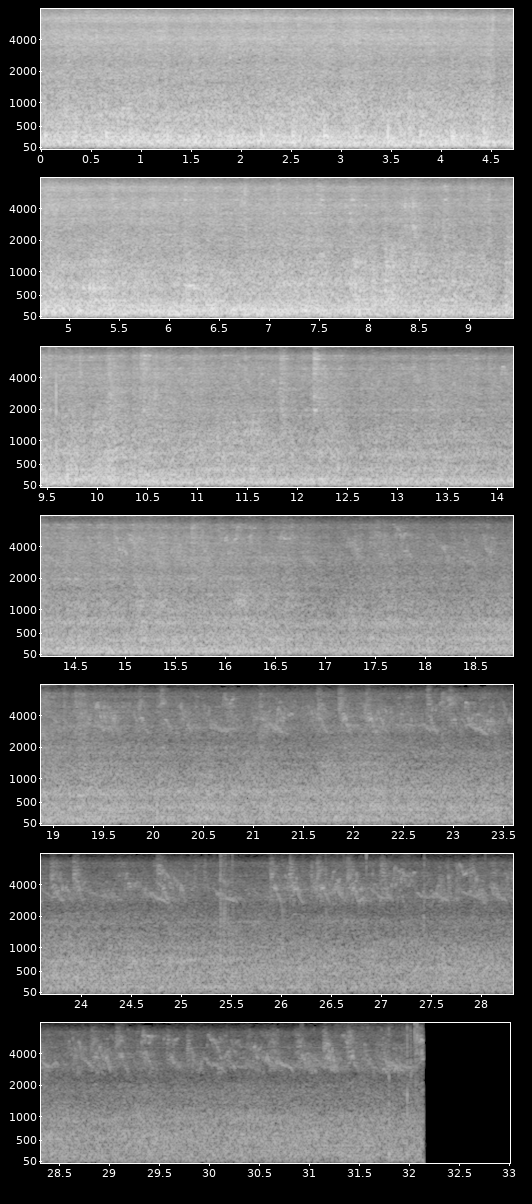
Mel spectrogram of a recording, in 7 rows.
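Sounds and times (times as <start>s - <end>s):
freight train rumble: 0.0s - 31.8s
small birds chirping: 13.2s - 32.2s.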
